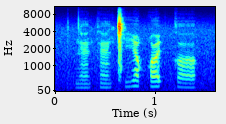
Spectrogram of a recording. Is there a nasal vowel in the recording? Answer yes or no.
yes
